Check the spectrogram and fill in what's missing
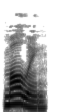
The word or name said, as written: mauling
